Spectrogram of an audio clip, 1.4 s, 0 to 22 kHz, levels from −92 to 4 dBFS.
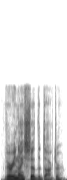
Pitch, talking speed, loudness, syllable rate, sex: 120 Hz, 220 wpm, -17 LUFS, 6.2 syllables/s, male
